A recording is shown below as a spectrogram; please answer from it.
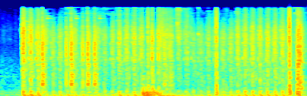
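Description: Rapid automatic gunfire in Call of Duty: Warzone, dense bursts of shots rattling continuously for about three seconds, loud and close, with no voices over it.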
